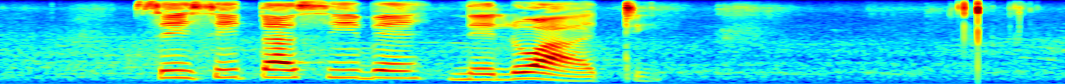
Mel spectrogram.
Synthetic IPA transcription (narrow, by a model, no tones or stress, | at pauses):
sɪsɪtʼasiɓɛnɛlwaːtʼi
